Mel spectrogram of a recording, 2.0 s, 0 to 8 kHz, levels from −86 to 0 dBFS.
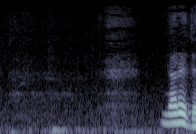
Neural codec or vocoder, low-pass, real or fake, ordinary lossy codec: none; 7.2 kHz; real; none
